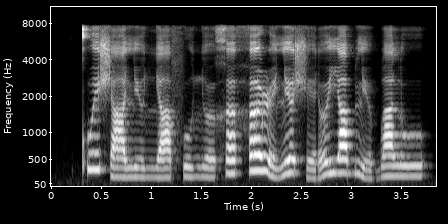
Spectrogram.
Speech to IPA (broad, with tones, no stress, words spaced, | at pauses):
kʷʼɪ˥ʃa˩lʲɵ˩ ʎa˩fu˩ʎɵ˩xɐ˥ hɐ˥ ɭɪ˩lʲɐ˥ ʃɪ˩ɾɵ˥ja˥b lʲɵ˩ba˥lu˥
